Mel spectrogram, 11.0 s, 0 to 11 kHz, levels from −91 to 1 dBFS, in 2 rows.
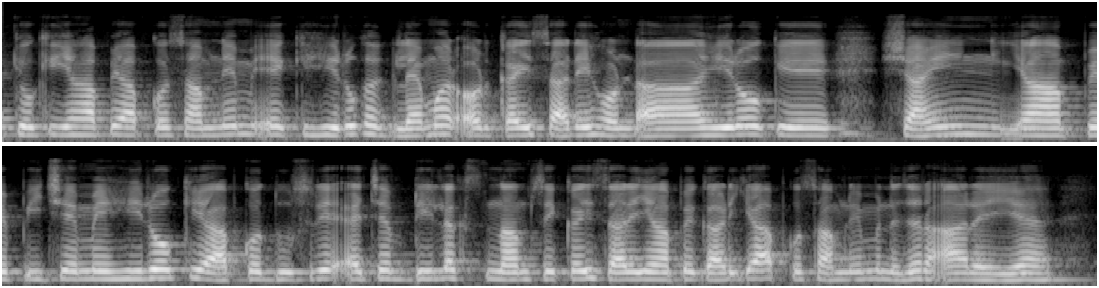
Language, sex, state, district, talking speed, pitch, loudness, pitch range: Hindi, male, Bihar, Saharsa, 225 wpm, 180 Hz, -18 LUFS, 170-185 Hz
